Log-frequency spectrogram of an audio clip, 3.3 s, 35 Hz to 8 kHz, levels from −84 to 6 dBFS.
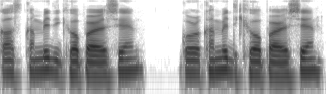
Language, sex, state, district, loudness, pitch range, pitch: Nagamese, male, Nagaland, Kohima, -19 LUFS, 110-130 Hz, 125 Hz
